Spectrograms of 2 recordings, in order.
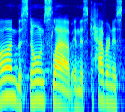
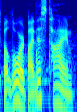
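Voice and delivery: Martha's quiet reply; 6 semitones lower, 10 dB quieter than usual. Retold or imitated. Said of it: "I love Martha's response".

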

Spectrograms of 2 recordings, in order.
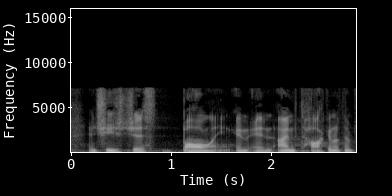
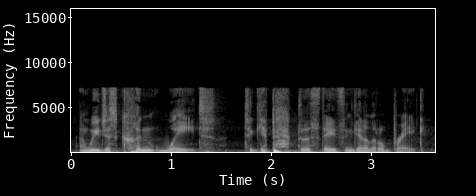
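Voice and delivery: laughing whisper; 2 semitones lower, 5 dB louder than usual. Real, not acted. Laughing at their eagerness.

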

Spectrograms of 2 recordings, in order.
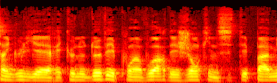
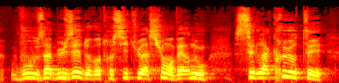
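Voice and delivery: high, louder indignant outburst; carried away; 9 semitones higher, 5 dB louder than usual. Acted. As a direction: lose your temper at the captain. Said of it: "emporté malgré moi". (Aronnax s'emporte contre le commandant, voix haute)

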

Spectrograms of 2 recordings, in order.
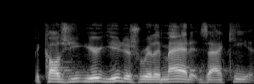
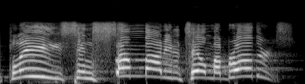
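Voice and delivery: pleading rich man; 10 dB louder than usual. Acted.

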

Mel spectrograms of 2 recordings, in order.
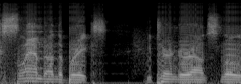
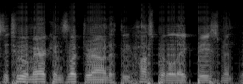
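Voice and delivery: ordinary delivery, nothing marked

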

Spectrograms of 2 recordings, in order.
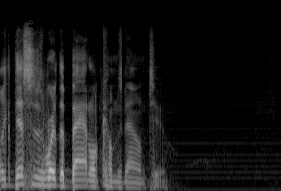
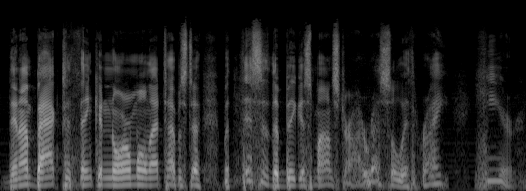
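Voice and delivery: ordinary talk

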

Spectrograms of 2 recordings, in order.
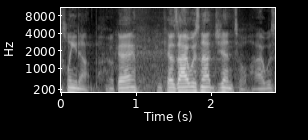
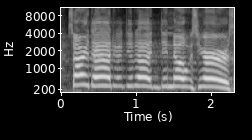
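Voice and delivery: very high-pitched imitation of children; excited kids; 14 semitones higher, slower than usual. Kids apologize to dad for taking the duck, in high excited voices. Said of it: "all excited".

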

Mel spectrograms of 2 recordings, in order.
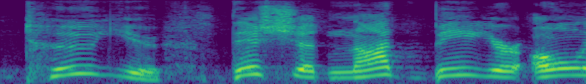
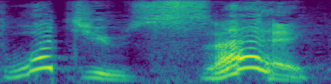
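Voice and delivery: drawn-out, loud, higher-pitched question; mock astonishment, slow and loud; imitating amused disbelief; 6 semitones higher, 6 dB louder, much slower than usual. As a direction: stretch it out as the brother's incredulous question. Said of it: "he starts dying laughing".

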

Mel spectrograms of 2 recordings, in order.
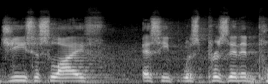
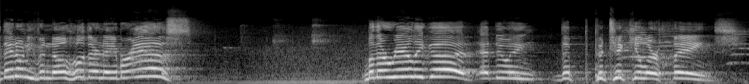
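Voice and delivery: preaching at full force; 9 semitones higher than usual. Acted. Preacher pressing the congregation, raised and fervent.

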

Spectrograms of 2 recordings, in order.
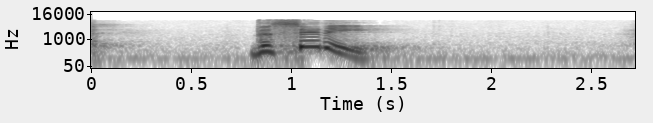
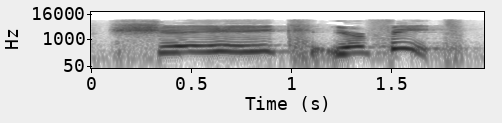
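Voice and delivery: "shake your feet" drawn out slowly; slowed for effect; 4 semitones higher, much slower than usual. Shown as a demonstration. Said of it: "never read a book that says".

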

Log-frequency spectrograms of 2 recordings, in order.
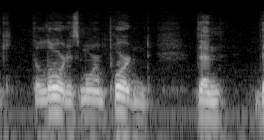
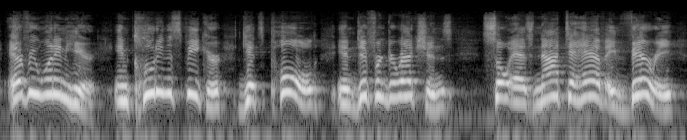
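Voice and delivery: raised, high-pitched pulpit preaching; fiery preaching; 8 semitones higher, 3 dB louder than usual. Acted. Preacher scolding parents' priorities, impassioned and raised. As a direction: preach it hard to the congregation.

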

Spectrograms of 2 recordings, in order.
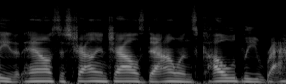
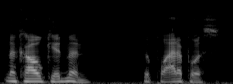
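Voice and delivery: ordinary delivery

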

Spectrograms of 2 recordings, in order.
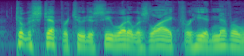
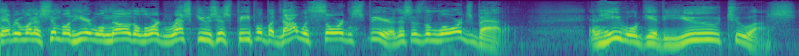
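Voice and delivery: much higher, loud scripture proclamation; preaching at full force; 10 semitones higher, 5 dB louder than usual. Acted. Preacher reading David's battle cry aloud, full-force preaching. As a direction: proclaim each phrase to the whole crowd.

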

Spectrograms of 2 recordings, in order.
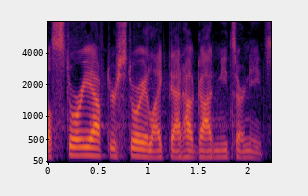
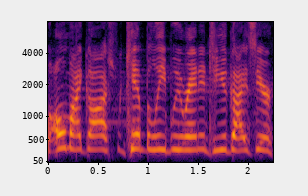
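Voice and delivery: excited yell; 6 semitones higher than usual. Retold or imitated. Retired couple greet church friends at gas station, excitedly calling. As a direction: imitate delighted friends calling out, pitched up. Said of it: "they yelled to him".

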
